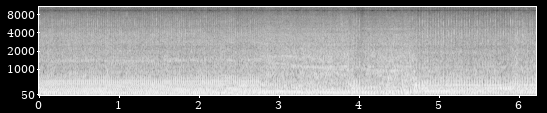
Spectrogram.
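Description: An engine roars and revs up close.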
